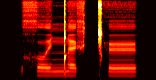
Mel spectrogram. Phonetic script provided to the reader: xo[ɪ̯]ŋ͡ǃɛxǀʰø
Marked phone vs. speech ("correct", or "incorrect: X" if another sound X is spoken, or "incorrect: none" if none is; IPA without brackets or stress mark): correct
